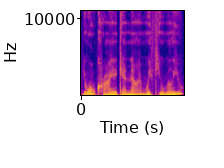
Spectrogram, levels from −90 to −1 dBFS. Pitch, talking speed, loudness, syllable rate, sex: 180 Hz, 290 wpm, -15 LUFS, 5.6 syllables/s, female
